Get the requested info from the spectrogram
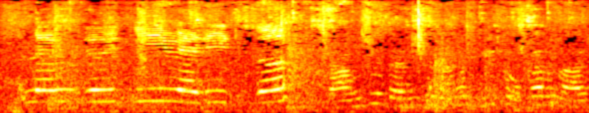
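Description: A young child's high voice making drawn-out calls and exclamations, with a short sharp click about three seconds in.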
